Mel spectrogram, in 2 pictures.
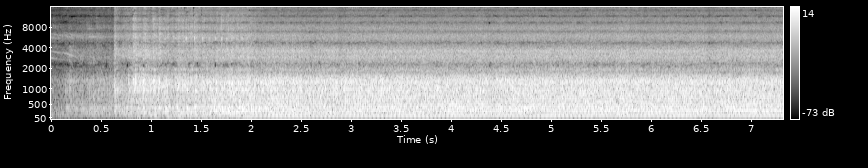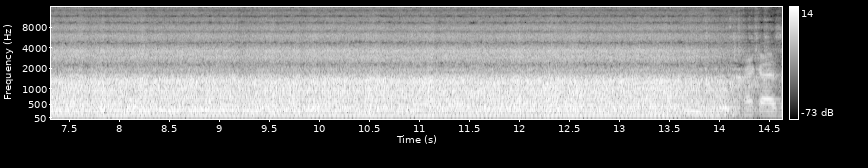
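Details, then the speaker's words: John Deere JS36 mower that would not stay running, after carburetor cleaning cleared a small obstruction: catches within a second and holds a smooth, even run with no surging or misses; running normally. "can see it was just that little obstruction there that kept it from running so that's the importance of keeping your air filter clean and making sure that nothing gets sucked into the carburetor else it won't start"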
